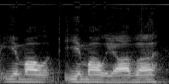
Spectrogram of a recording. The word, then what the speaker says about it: Iamaleava: But and then if Nico Iamaleava, I finally pronounced it right, if he can finally develop and have some good games, I think they can be really scary.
